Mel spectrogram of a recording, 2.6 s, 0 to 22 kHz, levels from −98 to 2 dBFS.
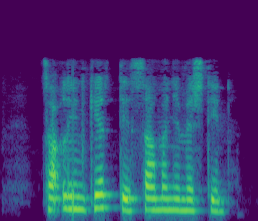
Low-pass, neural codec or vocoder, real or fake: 7.2 kHz; none; real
